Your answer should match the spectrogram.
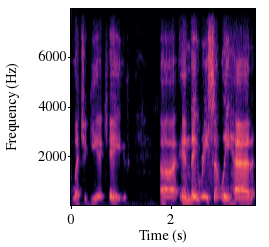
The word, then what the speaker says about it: Lechuguilla: Pardon me if I'm pronouncing this wrong. Lechuguilla. You're correct. Yep. Yeah, Lechuguilla in Carlsbad Caverns National Park, which is a national treasure, well known.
